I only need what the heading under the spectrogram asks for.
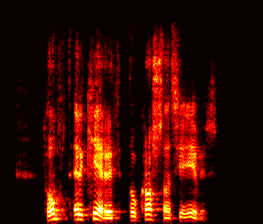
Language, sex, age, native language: Icelandic, male, 30-39, Icelandic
